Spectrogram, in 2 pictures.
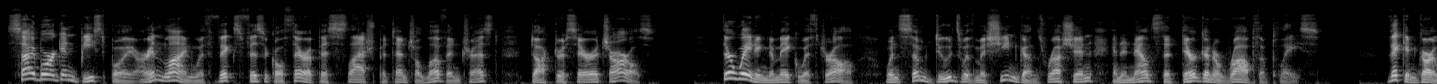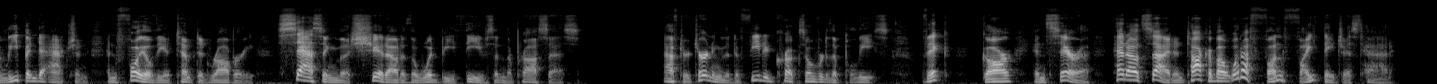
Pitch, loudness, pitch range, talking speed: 115 Hz, -25 LUFS, 95-140 Hz, 185 wpm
